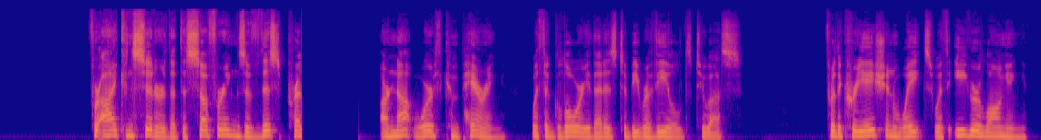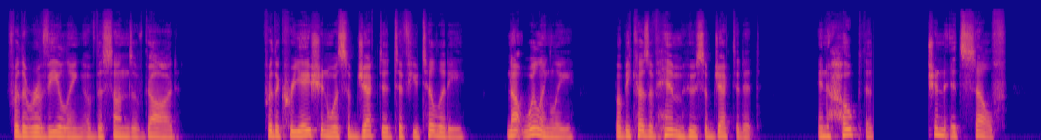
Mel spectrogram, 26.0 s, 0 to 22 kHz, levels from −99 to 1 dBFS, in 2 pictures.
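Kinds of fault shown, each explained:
Pre-emphasis left on: For the first 3.4 seconds the speech has a treble boost whose matching cut was never applied. The boost follows a 50-microsecond FM curve, so the highs rise steadily above about 3 kHz. At 10 kHz they stand about 11 dB higher than at 1 kHz. The speech sounds thin, bright and hissy. Sibilants are sharp and pushed forward. After 3.4 seconds the tonal balance changes as this boost ends.
Playback stall: The speech stops in mid-flow and goes silent twice. The first gap runs from 3.78 to 4.49 seconds, about 0.71 seconds. The second runs from 23.93 to 24.63 seconds, about 0.70 seconds. The likely cause is the player running short of data or its audio thread being held up. Output resumes only once it recovers.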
